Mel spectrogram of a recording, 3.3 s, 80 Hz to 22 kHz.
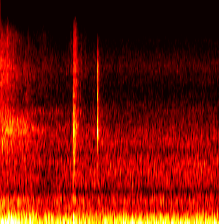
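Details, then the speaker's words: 2005 BMW 645Ci E64, N62 V8, after fixing dead misfire on cylinder 3 from melted ignition coil: even steady low idle rumble, no stumble or rhythmic miss; slight roughness value on cylinder 4 but idles smoothly. "So far it feels pretty good. Nice and smooth."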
